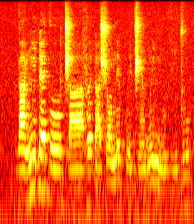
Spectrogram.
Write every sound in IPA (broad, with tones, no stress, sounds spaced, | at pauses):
ɡ a˧ ŋ ĩ˦ ɗ ɛ˦ ɡ oː˧ d͡ʒ aː˨ v ə˦ ɗ a˨ ʃ ɔ˧ n e˧ kʷ e˨ d͡ʒ ɛ̃˨ ɡʷ ĩ˧ ɲ u˨ ɣ i˨ d u˦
